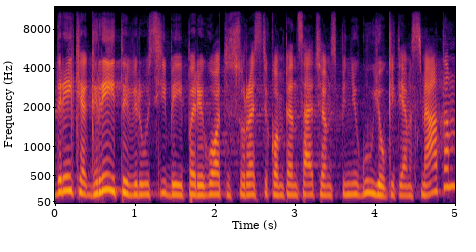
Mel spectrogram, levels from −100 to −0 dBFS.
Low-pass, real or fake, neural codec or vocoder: 10.8 kHz; real; none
